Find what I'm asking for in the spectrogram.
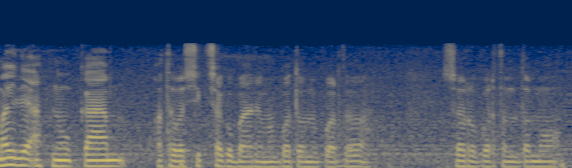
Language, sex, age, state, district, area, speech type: Nepali, male, 18-30, West Bengal, Darjeeling, rural, spontaneous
